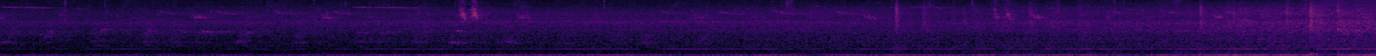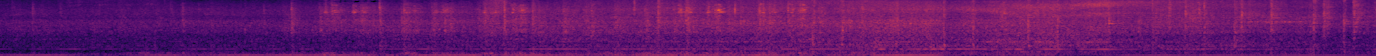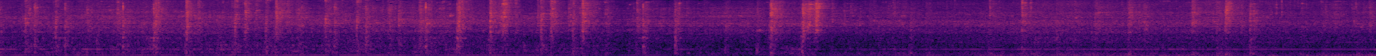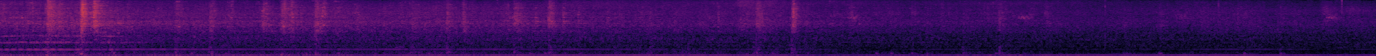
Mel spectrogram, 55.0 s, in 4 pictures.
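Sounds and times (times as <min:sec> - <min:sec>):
locomotive engine drone: 0:00.0 - 0:55.0
train wheels clicking over rail joints: 0:08.6 - 0:55.0.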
